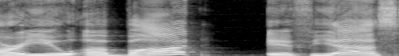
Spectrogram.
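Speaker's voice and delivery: automated, computerized robot voice. Retelling a phone call from an automated caller, a computerized voice. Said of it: "a computerized voice comes in and says".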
